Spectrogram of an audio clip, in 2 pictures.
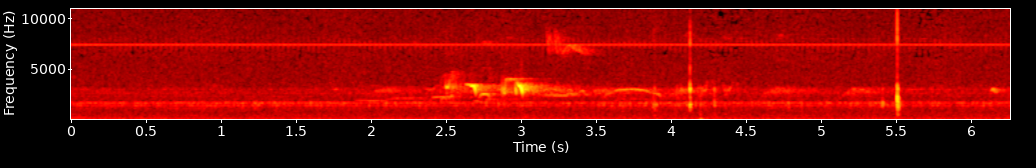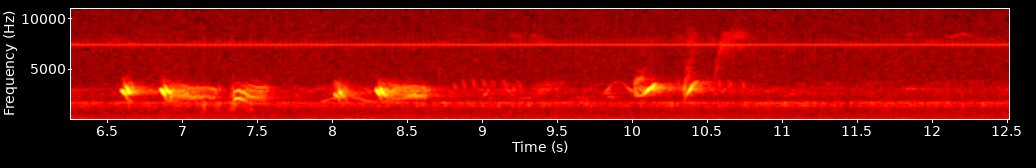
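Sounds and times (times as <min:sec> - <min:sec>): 
constant faint hum: 0:00.0 - 0:12.5
song thrush giving whistled and scratchy phrases: 0:00.0 - 0:12.5
sharp clicks: 0:03.8 - 0:04.4, 0:05.3 - 0:05.7.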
